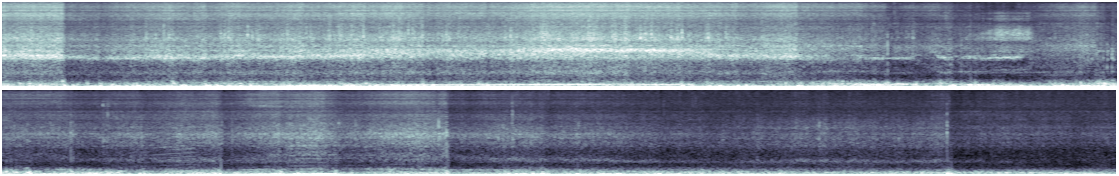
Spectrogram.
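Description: Mazda Miata's four-cylinder engine running hard through an autocross course, its note held steady for several seconds, then dropping lower and becoming more uneven as the car brakes and turns, over constant wind and road noise.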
